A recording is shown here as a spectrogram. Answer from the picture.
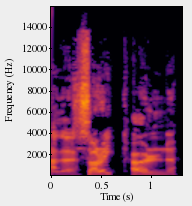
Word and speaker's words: Köln: Köln, as they call it there. It's spelled Koln, isn't it? With an umlaut over the O. Well, in this country, it's called Cologne.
